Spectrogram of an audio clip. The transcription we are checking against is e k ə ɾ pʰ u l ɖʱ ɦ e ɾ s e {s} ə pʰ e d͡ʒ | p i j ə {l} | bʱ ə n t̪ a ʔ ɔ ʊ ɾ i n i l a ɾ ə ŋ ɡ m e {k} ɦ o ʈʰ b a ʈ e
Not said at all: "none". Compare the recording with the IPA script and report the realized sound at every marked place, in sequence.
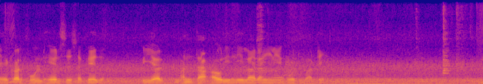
s, ɾ, none

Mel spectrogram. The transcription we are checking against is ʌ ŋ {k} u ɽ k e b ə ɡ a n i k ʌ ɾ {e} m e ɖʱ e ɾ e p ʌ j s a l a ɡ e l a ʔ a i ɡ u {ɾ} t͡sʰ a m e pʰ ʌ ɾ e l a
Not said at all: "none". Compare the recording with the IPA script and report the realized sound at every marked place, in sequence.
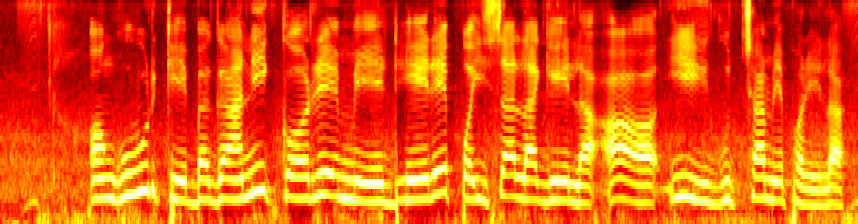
ɡ, e, none

